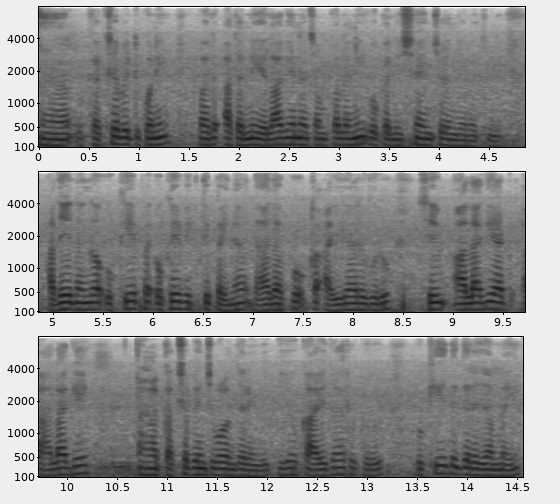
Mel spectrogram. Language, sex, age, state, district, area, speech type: Telugu, male, 18-30, Telangana, Medchal, rural, spontaneous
